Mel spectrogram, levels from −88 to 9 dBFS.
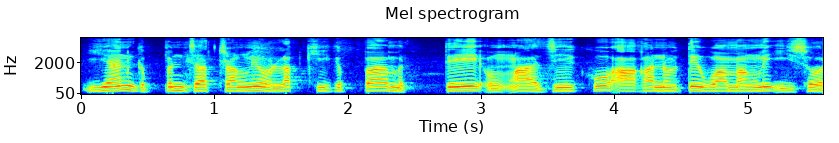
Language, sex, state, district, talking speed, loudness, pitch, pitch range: Garo, female, Meghalaya, West Garo Hills, 110 wpm, -15 LUFS, 180 Hz, 170-195 Hz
